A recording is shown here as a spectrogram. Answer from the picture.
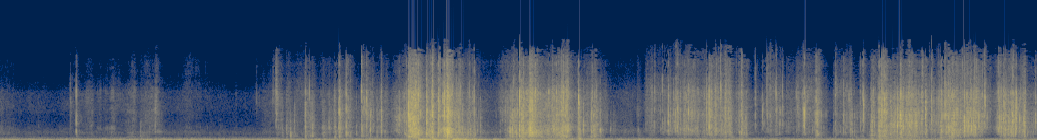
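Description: Paper wrapper of a sterile glove packet being opened and unfolded, crinkling and rustling in irregular bursts that grow busier after about three seconds, loudest about four seconds in with a low bump.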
